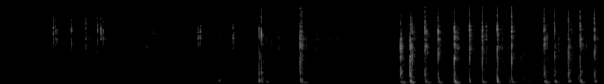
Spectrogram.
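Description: Fingertips or nails tap on a glass surface, making short, bright clicks with almost no ring. Scattered taps and soft scratchy brushing come first, then a quick, steady run of taps fills the last two seconds.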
